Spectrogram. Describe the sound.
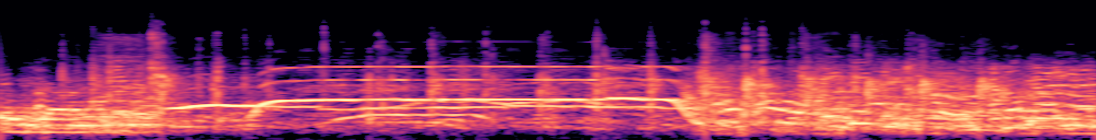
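A crowd cheering and applauding at a youth judo event, a continuous roar of clapping and shouting voices, with a sustained high-pitched cheer held above the din through the middle.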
